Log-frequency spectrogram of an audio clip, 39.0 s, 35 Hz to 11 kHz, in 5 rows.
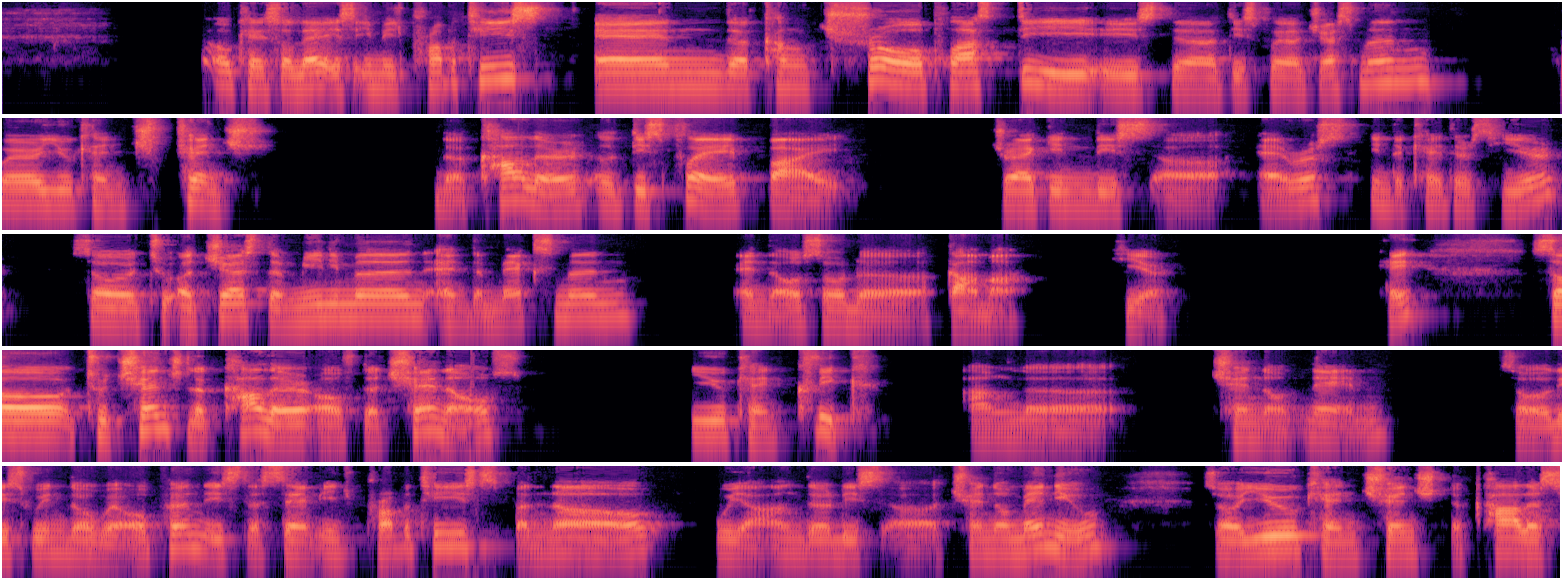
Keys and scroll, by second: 3.4 super+d.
